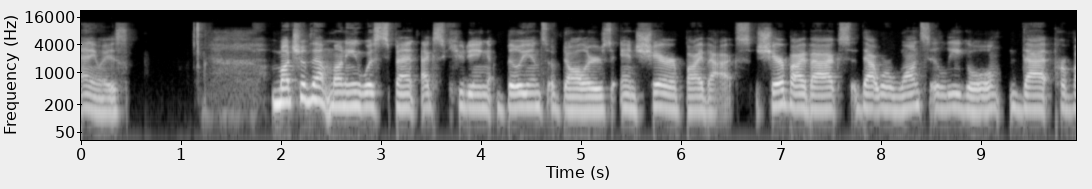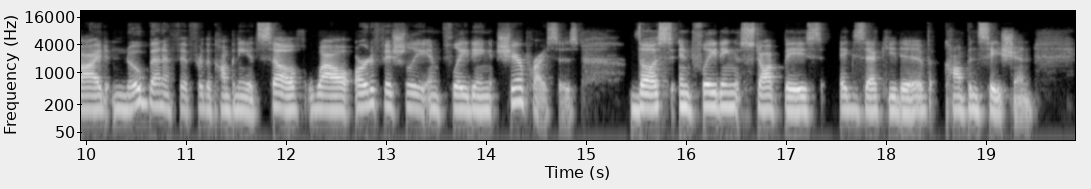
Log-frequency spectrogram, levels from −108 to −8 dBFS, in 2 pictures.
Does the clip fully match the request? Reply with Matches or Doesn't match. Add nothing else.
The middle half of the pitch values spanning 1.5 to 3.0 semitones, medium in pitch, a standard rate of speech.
Doesn't match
